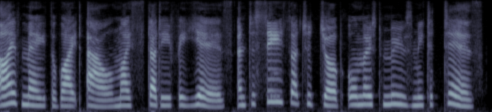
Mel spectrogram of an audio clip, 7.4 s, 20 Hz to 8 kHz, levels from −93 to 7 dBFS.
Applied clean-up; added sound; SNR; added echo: neural mask model Resemble Enhance denoiser.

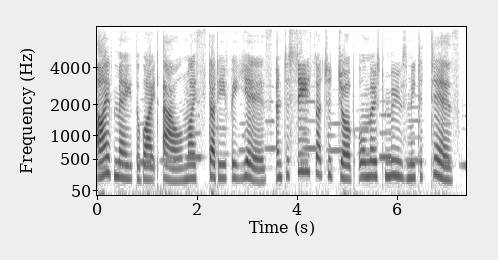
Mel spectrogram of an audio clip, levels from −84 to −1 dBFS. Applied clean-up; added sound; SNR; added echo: none; Wind instrument, woodwind instrument; 17 dB; none.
